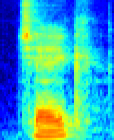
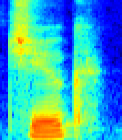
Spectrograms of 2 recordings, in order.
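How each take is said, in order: First: The name is said with an 'ay' vowel. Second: The name is said with an 'oo' vowel. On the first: The speaker calls it right. "I think it might be pronounced Jake" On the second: The speaker calls it wrong. "is it pronounced Juke?"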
